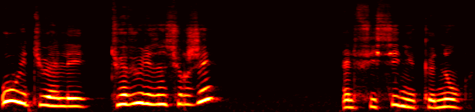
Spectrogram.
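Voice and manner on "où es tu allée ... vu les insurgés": urgent, louder worried asking; anxious questions. A narrator's reading. Pierre pressing Félicité, anxious questions. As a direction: press her for answers, uneasy. Frightened husband questions wife.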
